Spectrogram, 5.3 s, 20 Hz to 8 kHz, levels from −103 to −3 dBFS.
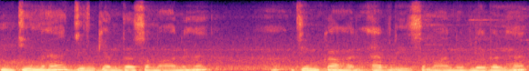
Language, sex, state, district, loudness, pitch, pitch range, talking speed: Hindi, male, Uttar Pradesh, Jalaun, -14 LUFS, 180 Hz, 170-195 Hz, 125 wpm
